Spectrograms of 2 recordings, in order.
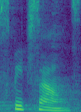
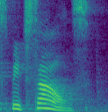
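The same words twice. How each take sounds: First: The stress falls on the word speech. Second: The stress falls on the word sounds. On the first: The phrase is a compound naming sounds of speech. The speaker calls it right. "it is a compound. We say speech sounds" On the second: The phrase is heard as speech making sounds. The speaker calls it wrong. "So we don't say speech sounds"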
